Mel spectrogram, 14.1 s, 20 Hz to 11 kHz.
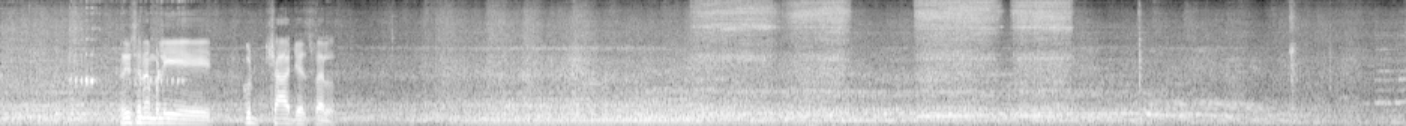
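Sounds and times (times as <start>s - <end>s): key cutting machine motor hum: 6.0s - 12.9s.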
